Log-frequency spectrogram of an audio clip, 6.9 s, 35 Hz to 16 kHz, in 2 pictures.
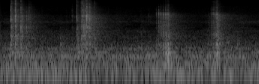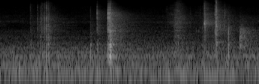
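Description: Long nails tap a clear, hollow plastic clamshell of mini muffins with a paper label, about 20 cm, held in hand. Light, crisp plastic clicks with a bright, hollow edge come at an irregular pace over a quiet background and die away almost at once. One tap near the middle lands noticeably harder than the rest.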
